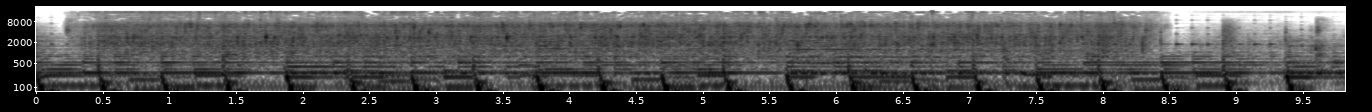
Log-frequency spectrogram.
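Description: Marinated chicken pieces sizzling as they shallow-fry in oil and butter in a kadai, a dense steady hiss that cuts off suddenly about eight seconds in. Background music with a steady beat plays under it.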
